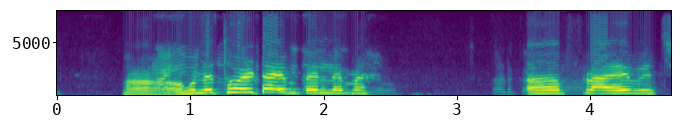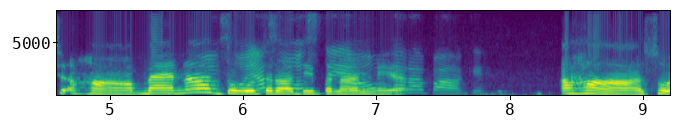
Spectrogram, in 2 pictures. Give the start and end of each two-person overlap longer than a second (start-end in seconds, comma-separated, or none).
0.5-2.3, 5.6-7.2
